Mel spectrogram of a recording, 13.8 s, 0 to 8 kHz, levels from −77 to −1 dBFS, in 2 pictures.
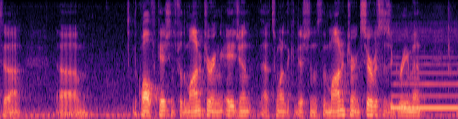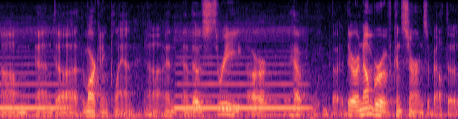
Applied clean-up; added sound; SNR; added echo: none; Wind instrument, woodwind instrument; 1 dB; none.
